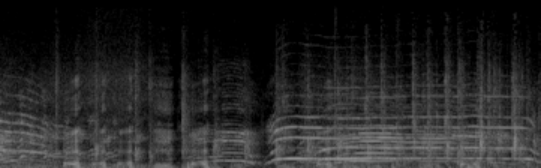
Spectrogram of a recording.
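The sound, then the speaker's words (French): An audience breaks into loud applause mixed with cheering, whoops and laughter, a dense burst of crowd noise that surges, dips briefly, then swells again. “Est-ce qu'ils applaudissent ta description ou ils applaudissent le nabo J'en ai aucune idée.”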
